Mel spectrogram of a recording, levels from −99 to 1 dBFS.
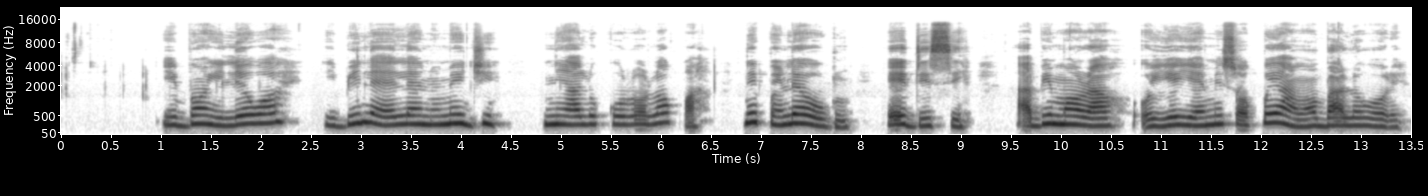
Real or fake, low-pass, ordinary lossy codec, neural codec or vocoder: real; 14.4 kHz; none; none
